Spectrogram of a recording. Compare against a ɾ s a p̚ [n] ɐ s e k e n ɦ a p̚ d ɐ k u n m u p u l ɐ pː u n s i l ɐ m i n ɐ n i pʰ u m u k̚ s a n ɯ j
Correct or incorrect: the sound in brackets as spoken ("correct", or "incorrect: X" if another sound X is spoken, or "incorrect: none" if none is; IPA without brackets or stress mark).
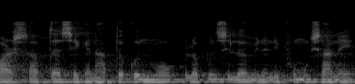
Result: incorrect: d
